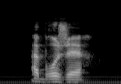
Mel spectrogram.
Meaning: third-person plural past historic of abroger
- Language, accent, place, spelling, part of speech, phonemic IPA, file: French, France, Lyon, abrogèrent, verb, /a.bʁɔ.ʒɛʁ/, LL-Q150 (fra)-abrogèrent.wav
